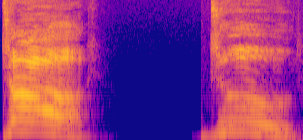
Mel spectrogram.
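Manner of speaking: high, loud shouts of disbelief; ecstatic shout. Real, not acted. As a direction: scream with joy at the surprise gift. Stunned by a hundred dollar super chat.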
